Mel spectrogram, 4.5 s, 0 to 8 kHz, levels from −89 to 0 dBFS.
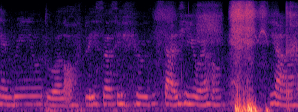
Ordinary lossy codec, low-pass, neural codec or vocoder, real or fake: none; none; none; real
